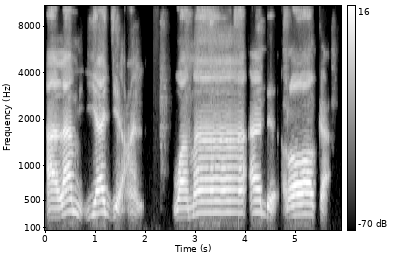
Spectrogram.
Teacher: Ini adalah contoh qalqalah sugro. Sugro itu artinya sogiron, artinya kecil. Jadi pantulannya kecil.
